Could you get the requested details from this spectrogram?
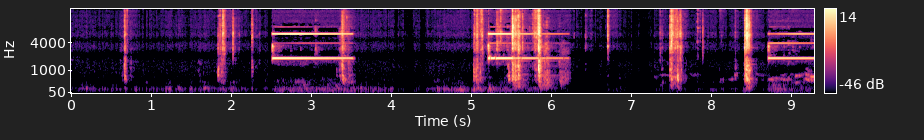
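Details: Chevrolet Captiva that won't start: a steady high chime in one-second bursts, three times, amid clicks and handling noise, a warning chime during the no-start.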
